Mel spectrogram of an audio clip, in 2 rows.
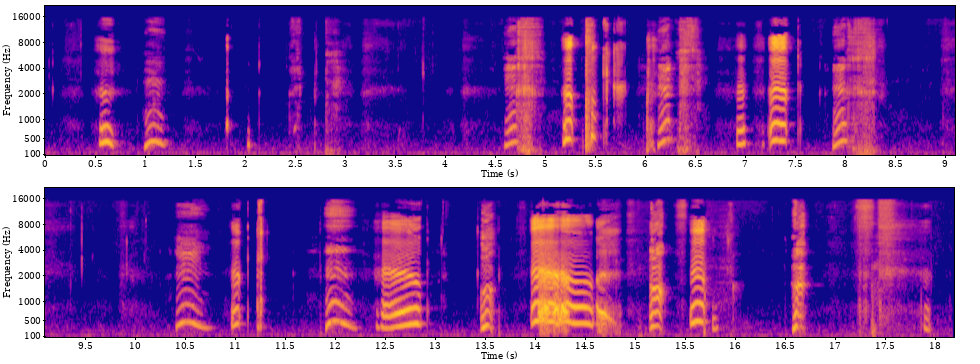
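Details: Infant hiccups: short, abrupt vocal hiccup sounds repeating irregularly, about 40 a minute, mixed with babbling and small cries.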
